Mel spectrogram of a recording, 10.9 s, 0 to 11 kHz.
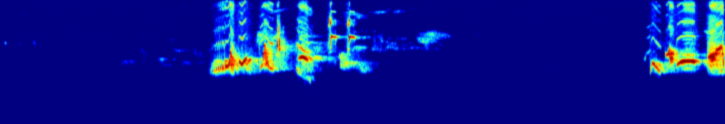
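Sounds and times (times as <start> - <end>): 
common blackbird Turdus merula singing a fluty warbled phrase: 2.4 - 6.7, 9.7 - 10.8.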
